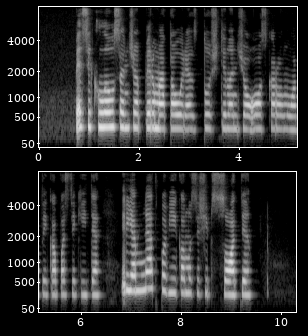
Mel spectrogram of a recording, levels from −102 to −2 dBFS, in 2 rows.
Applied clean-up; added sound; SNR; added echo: none; none; none; none.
